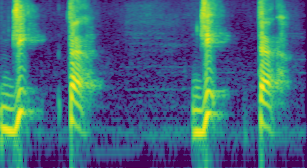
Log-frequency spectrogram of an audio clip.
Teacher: In the Hamza, the sound totally stops, okay? It's total stoppage of sound. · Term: glottal stop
